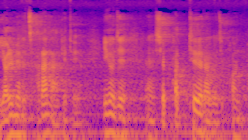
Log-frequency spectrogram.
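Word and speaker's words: שפט: 이거 이제 셰파트라고 이제 발음을 하는데, 그 의도가 뭐냐면 결국 그 열매가 잘 맺었는지 안 맺었는지를 확인하는 걸 심판이라고 한단 말이죠.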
